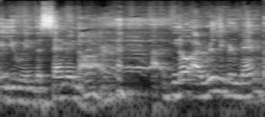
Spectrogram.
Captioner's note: laughs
